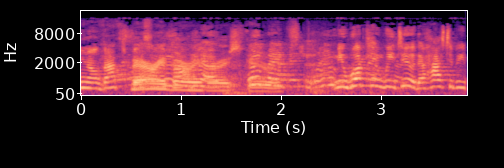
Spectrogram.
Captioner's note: audience chattering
